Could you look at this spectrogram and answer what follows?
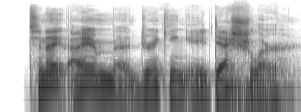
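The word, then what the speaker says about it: Deshler: Tonight, I am drinking a Deschler. It's kind of a variation on a Manhattan, and it a little bit sort of rhymes with Daimler.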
